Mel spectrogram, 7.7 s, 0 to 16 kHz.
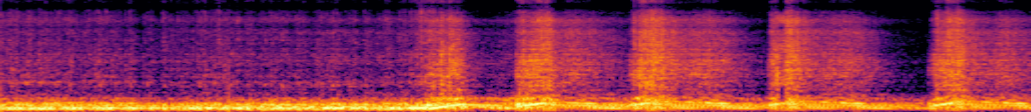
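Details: LS-swapped Mustang drift car with newly finished welded exhaust and turndowns, possible V-band clamp leak: deep, loud V8 burble rising and falling with throttle blips; even firing, no rattles or leaks standing out.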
